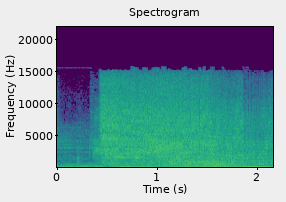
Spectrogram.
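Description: Rocket motor firing: a loud, steady hiss of exhaust that starts about half a second in, over background music with a steady bass.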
